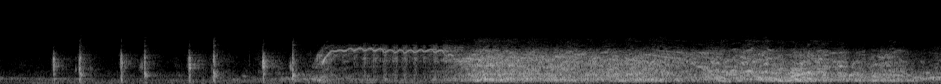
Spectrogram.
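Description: A horse with a cold whinnies loudly and at length, its shrill neigh wavering up and down, after a few sharp knocking sounds at the start.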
